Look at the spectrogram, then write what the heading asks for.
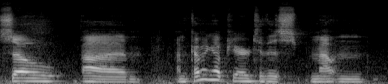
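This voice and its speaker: A man at a medium pitch keeps his intonation fairly even, with audible room echo around him. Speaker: gaming YouTuber. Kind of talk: gameplay commentary. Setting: voiceover recorded while rewatching footage. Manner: halting, many fillers.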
